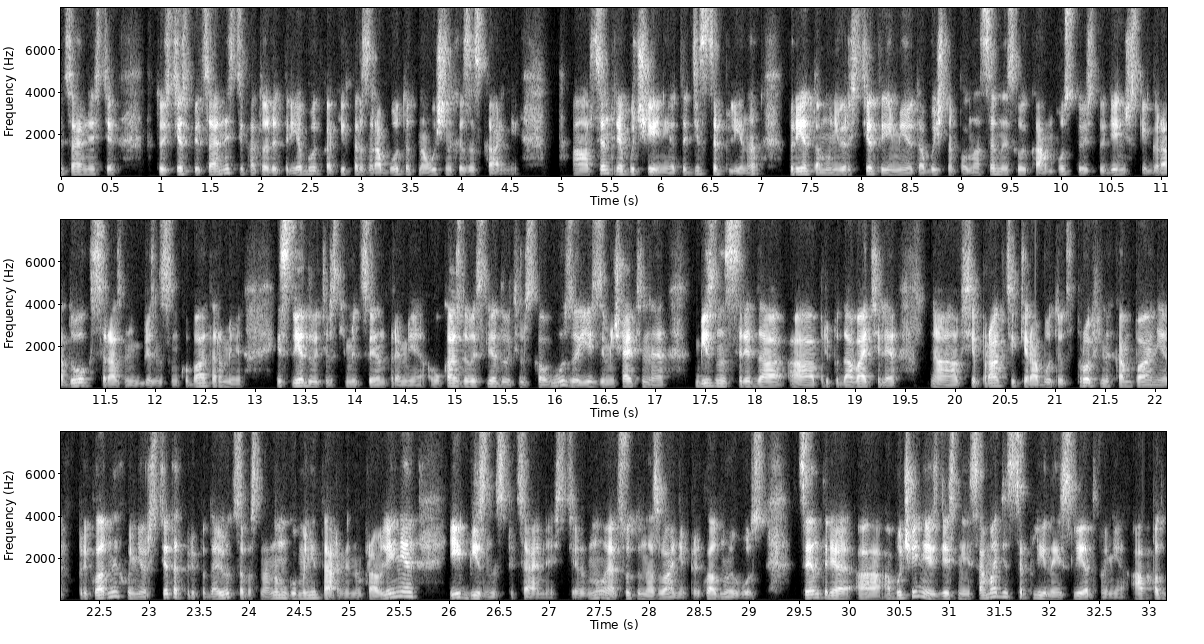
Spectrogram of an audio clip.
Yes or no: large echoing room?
no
